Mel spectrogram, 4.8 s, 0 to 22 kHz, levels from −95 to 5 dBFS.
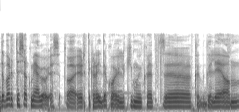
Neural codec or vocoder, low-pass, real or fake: none; 7.2 kHz; real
